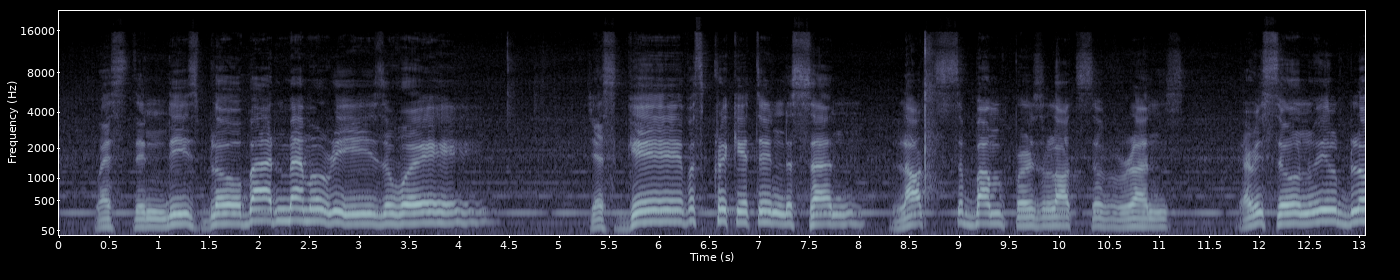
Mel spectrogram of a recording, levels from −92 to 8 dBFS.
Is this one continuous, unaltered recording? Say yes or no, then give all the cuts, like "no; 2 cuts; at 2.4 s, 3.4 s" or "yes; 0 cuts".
yes; 0 cuts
